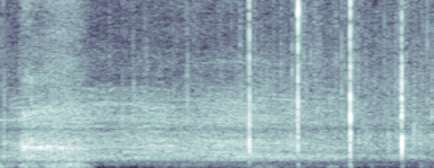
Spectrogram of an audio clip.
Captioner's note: crowd; crowd applauding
